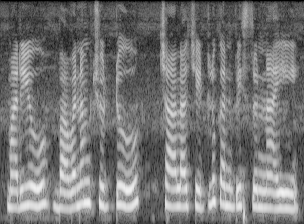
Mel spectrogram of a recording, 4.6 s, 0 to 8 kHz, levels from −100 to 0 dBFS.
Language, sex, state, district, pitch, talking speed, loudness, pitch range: Telugu, female, Telangana, Hyderabad, 245 Hz, 80 wpm, -13 LUFS, 225-260 Hz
